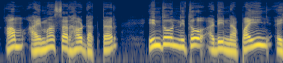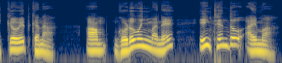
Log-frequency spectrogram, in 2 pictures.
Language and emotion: Santali, happy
